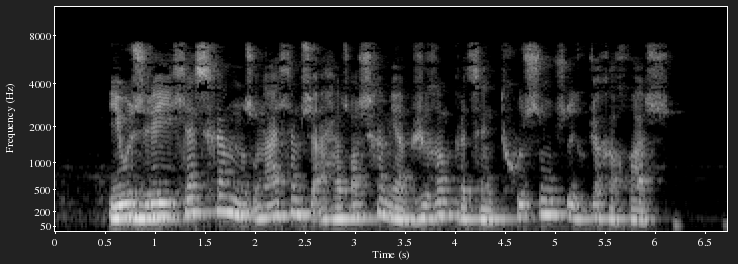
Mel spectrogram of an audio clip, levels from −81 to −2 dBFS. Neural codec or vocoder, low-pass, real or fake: none; 7.2 kHz; real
